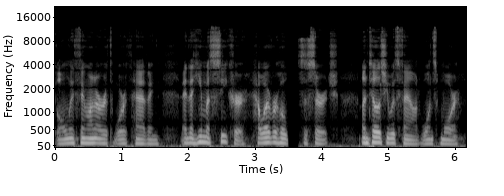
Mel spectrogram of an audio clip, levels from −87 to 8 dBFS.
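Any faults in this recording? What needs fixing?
The whole clip has a hollow, phasey colour from channel delay (comb filtering). One channel sits a bit under a millisecond behind the other, and when the two get summed to mono, the shared parts of the speech cancel at regularly spaced frequencies. The first notch lands around 700 Hz, and further dips repeat up the spectrum at roughly 1.4 kHz intervals. That's why the voice sounds thin and boxy the whole way through. To prevent it, time-align the channels before any mono fold-down.

There's also a stream reconnect from 3.49 to 3.68 s. The audio drops out for 135 ms, and when the speech comes back it has jumped ahead by roughly a tenth of a second, so that bit of speech is simply gone. The connection broke, the player went quiet, then reconnected and spun up a fresh decoder mid-stream, which is why the restart is a little soft as it comes back in rather than picking up cleanly. 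Buffering more on the client and resuming from the last received position would prevent it.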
